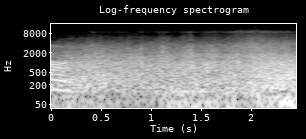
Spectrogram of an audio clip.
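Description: Small surf waves washing in and out around the pier pilings and over the wet sand, a steady wash of water.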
